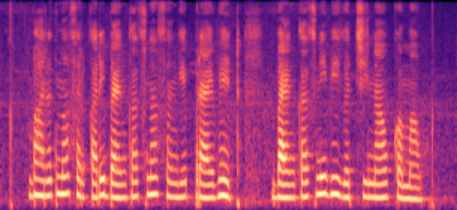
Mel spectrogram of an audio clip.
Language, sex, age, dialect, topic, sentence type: Marathi, female, 25-30, Northern Konkan, banking, statement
